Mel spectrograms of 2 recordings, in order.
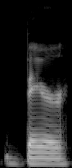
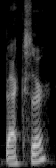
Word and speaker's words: Bexar: In fact, if you guys are listening in the San Antonio Bexar County, B-E-X-A-R is how you pronounce Bexar County. It looks like Bexar, but it's not. It's Bexar County.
